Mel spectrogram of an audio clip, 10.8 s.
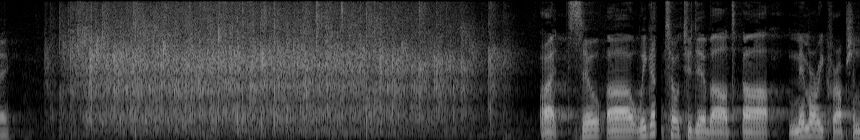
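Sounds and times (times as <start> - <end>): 
audience clapping: 0.5 - 6.5
speech: 6.8 - 10.7.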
